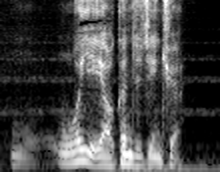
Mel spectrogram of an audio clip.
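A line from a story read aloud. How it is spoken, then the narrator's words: Calm, flat. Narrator (Chinese): 扎克杰突然走到我和胡老头面前，淡淡的说了句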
